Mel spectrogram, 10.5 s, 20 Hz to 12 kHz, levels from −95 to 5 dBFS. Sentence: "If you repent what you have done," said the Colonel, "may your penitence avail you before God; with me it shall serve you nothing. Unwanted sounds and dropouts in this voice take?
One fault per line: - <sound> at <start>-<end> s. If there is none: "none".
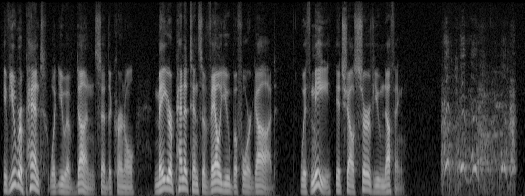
- bark at 8.8-10.4 s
